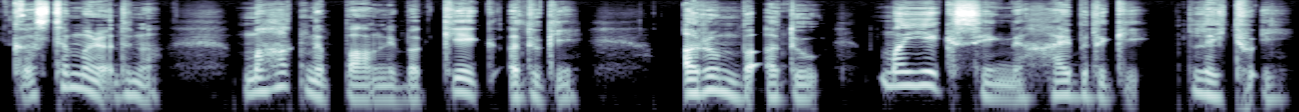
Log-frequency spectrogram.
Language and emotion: Manipuri, fearful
